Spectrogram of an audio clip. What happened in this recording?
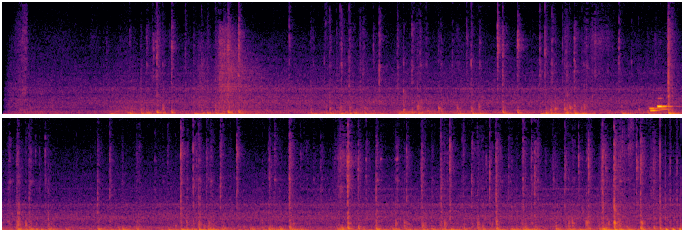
While I was typing on my keyboard, I recieved a notification on my phone.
